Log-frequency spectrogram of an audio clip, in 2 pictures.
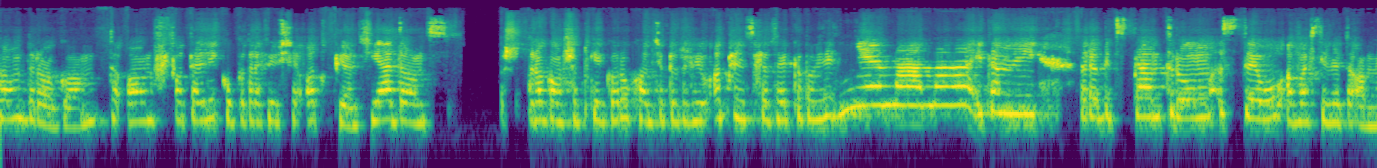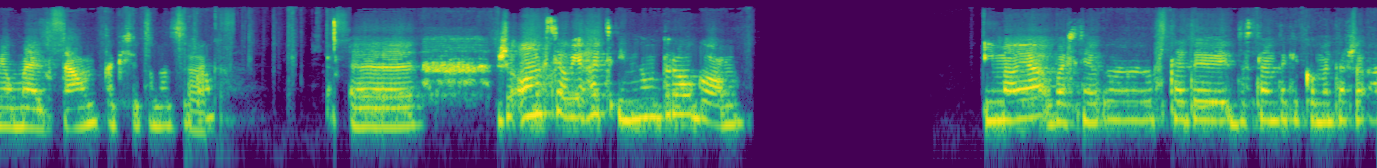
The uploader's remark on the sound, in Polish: Ten odcinek niestety nie zachwyca jakością dźwięku. Zdecydowałam się jednak wypuścić tę rozmowę pomimo jakości nagrania.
